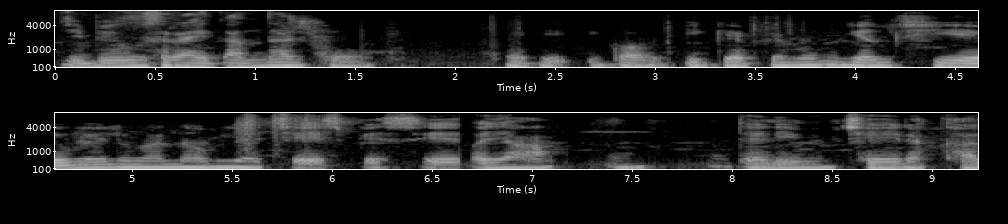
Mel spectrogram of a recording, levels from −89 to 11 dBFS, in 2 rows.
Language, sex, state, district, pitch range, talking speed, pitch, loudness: Maithili, male, Bihar, Begusarai, 125-140 Hz, 30 wpm, 130 Hz, -29 LUFS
